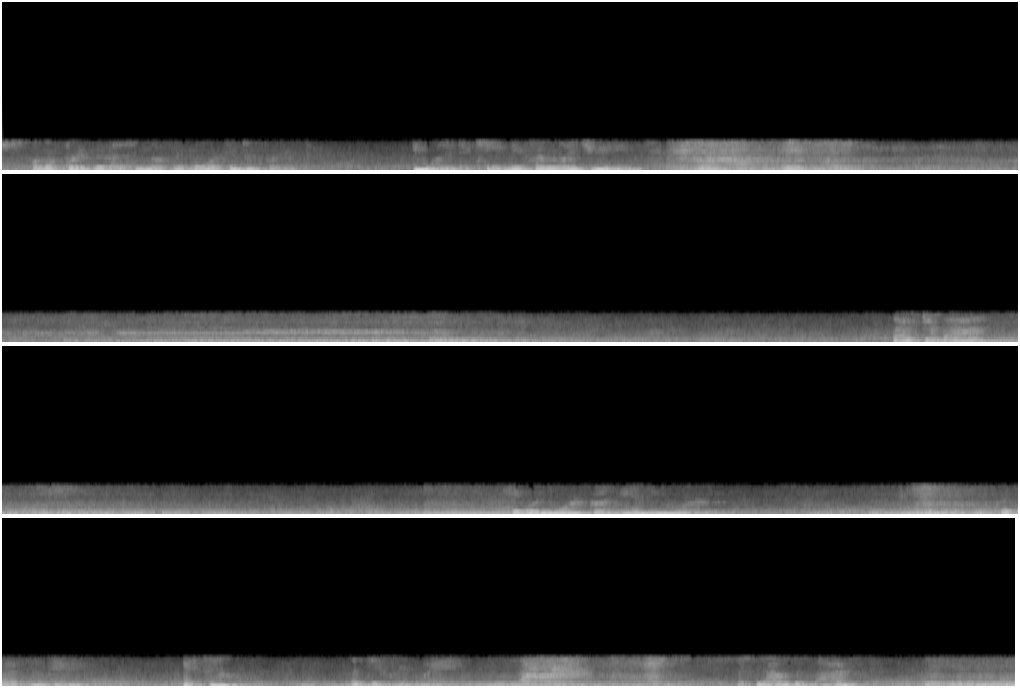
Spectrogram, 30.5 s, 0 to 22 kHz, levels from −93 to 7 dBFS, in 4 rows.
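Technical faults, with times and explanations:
0.48–3.08 s, 6.56–8.70 s, 10.74–14.30 s, 16.38–18.40 s, 23.58–26.42 s, 28.02–29.78 s: sound chopped by the voice detector. The sender likely toggled repeatedly between transmitting and comfort noise, replacing 0.8 to 3 s per stretch. The audio turns choppy within the 4 kHz call band.
4.94–4.98 s and 20.54–21.74 s: sound dropped by the voice detector. The detector likely judged quiet sound to be background and stopped sending, so the receiver filled the gap with comfort noise. This is a 40 ms blip at the first point and a 1.2 s stretch of comfort noise at the second.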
